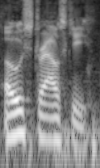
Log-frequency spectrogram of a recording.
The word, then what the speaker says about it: Ostrowski: how do you say your last name Sean ostrowski okay I just want to make sure Sean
